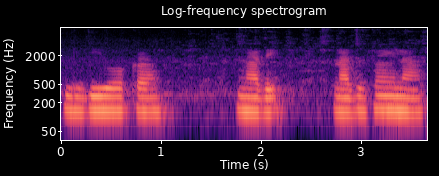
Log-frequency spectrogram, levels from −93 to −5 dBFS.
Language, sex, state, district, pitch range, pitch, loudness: Telugu, male, Andhra Pradesh, Srikakulam, 130-140 Hz, 135 Hz, -33 LUFS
